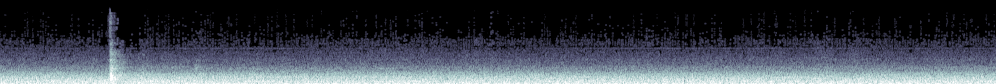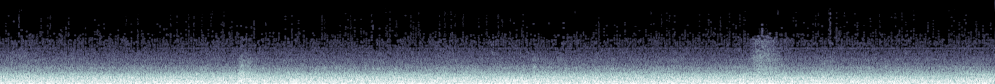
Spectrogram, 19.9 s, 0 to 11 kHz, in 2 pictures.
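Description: A JR E231 series commuter train running between Narita and Abiko, Japan: a steady, loud rumble with a low droning hum throughout, a few brief high squeals or clicks rising above the noise, and no voices.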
